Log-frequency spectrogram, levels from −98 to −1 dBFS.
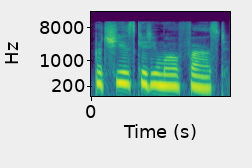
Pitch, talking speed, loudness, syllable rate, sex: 215 Hz, 260 wpm, -14 LUFS, 5.4 syllables/s, female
